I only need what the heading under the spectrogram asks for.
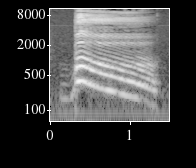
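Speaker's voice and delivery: high loud boo to startle; spooky boo. Acted. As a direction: shout boo at the viewer. Scaring viewers again. (grito de susto)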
